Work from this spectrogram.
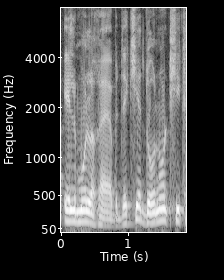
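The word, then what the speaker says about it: علم الغیب: से बना है तो अरबी की ग्रामर के रूल ही चलने चाहिए इसलिए तो इल्म उल गैब ठीक है वैसे फारसी अंदाज में इसे इल्म गैब भी कह दिया जाता है तो इल्म उल गैब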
